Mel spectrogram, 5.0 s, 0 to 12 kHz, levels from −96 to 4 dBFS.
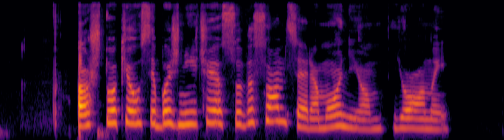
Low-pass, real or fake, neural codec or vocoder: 10.8 kHz; fake; vocoder, 44.1 kHz, 128 mel bands every 512 samples, BigVGAN v2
